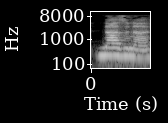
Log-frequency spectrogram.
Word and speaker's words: Nazuna: is that Nazuna? It was her name? – Yeah, that sounds about right. – Yeah, Nazuna.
